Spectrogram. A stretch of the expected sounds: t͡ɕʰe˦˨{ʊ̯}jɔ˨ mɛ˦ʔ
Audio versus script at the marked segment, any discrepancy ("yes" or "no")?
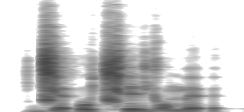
yes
